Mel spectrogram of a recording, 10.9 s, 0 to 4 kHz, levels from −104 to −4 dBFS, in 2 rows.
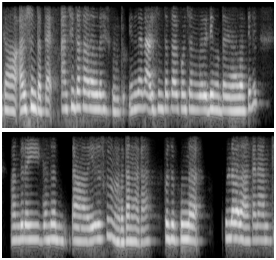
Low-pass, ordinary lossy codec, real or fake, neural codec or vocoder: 3.6 kHz; none; fake; codec, 16 kHz, 0.5 kbps, X-Codec, HuBERT features, trained on balanced general audio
